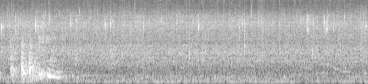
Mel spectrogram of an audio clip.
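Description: Khoiya fish sizzles loudly as it drops into a hot frying pan of reddened spice masala, a burst of crackling at the start settling into a steady, close hiss with small pops throughout.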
